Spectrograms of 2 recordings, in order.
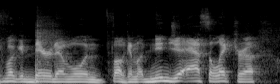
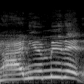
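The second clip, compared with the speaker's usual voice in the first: high put-on woman's voice; mock Elektra; 13 semitones higher than usual. Elektra after the fight, high mock woman's voice. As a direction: falsetto a breathless woman.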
